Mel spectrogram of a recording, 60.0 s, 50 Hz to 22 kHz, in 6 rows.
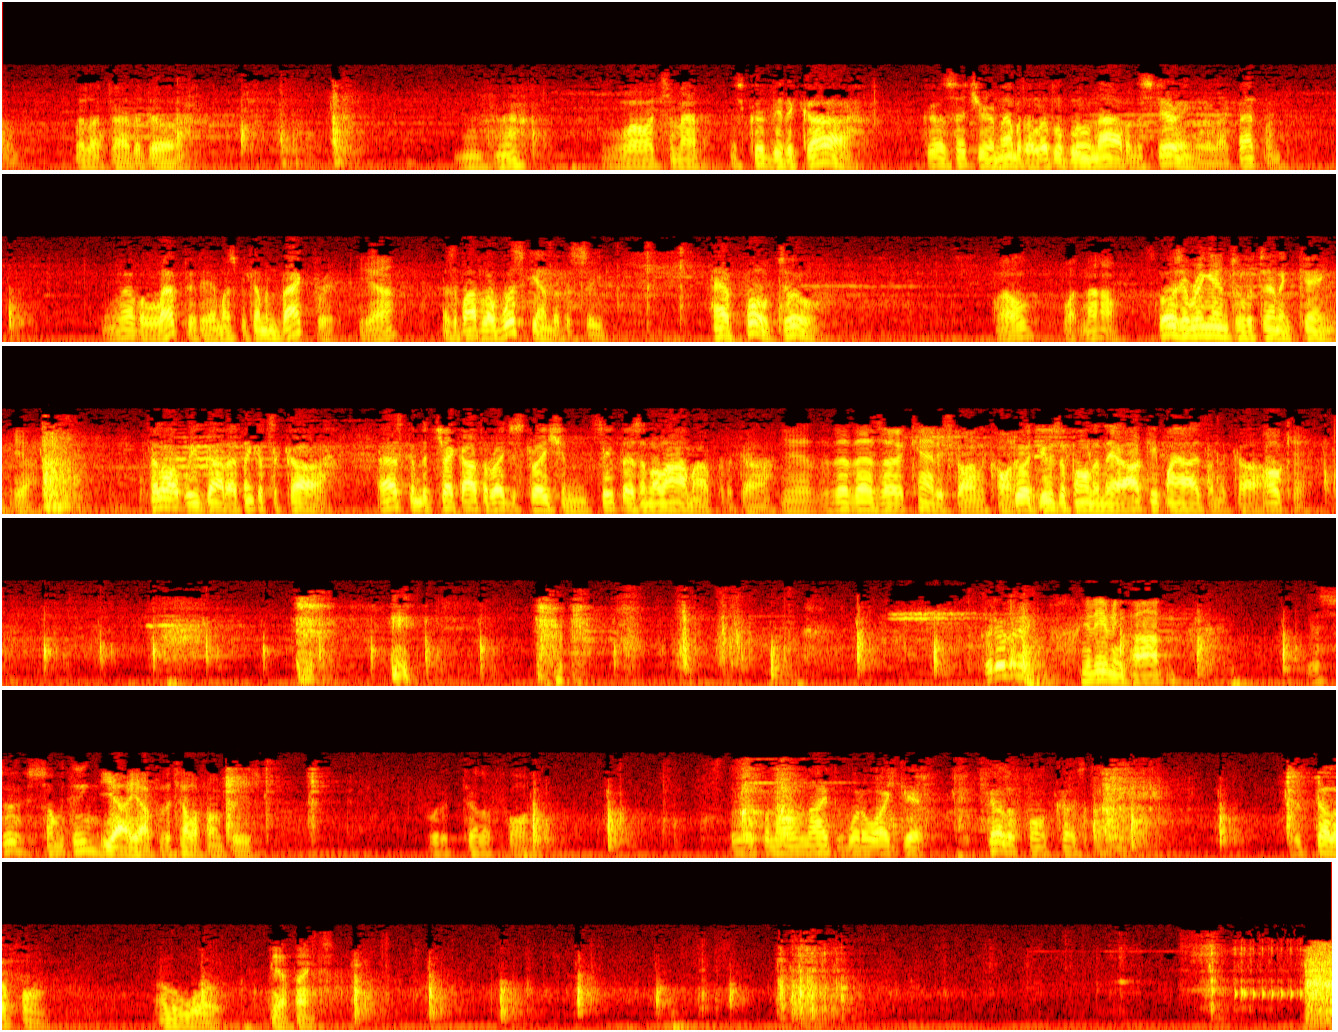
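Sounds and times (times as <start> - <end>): footsteps walking: 1.3 - 2.8, 28.5 - 40.0, 43.9 - 45.8, 48.1 - 49.6, 51.5 - 58.3.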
